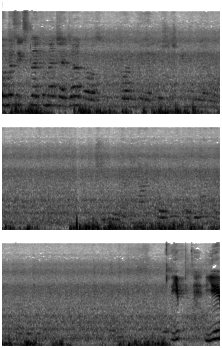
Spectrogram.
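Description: A teenage boy answers calmly close by.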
